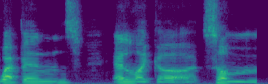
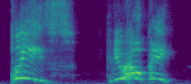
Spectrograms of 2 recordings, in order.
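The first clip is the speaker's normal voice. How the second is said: very high, raised, pleading woman's voice; 6 dB louder than usual. Voicing a woman chained to an altar, redoing the line: chained woman's voice. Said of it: "That works".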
